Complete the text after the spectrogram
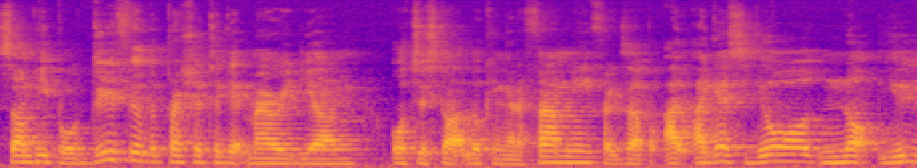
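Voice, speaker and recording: Talking at a very fast pace, a man with a dark, mellow tone and medium pitch sounds somewhat breathy, with ordinary pitch variation. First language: not English. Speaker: podcast co-host. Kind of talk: casual chat.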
